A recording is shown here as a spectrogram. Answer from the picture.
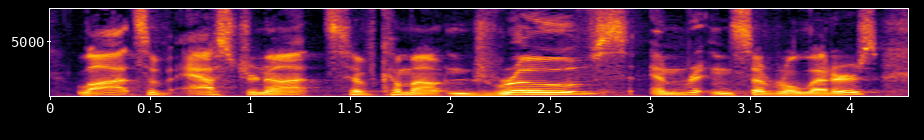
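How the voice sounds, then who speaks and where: Speaking with an American accent, a man has an ordinary speaking voice, fairly high in pitch, with ordinary pitch variation. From Iowa, Fort Dodge. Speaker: radio show co-host. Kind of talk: casual political discussion.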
